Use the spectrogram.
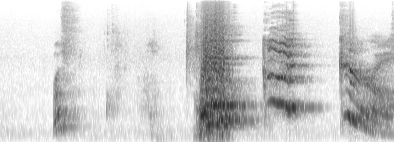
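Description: A female dog barks on command to speak, a few sharp close barks following softer whimpers and yips, with a person's voice giving commands in between.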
